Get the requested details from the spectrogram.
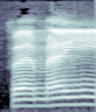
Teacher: Kemudian ibtidak pada famai, nun mati bertemu ya idgham bi gunnah. Asalnya faman, tapi bila datang ya masuk beserta dengung dua harakat.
